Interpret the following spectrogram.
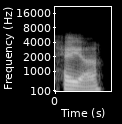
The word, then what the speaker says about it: Heya: also say my real name is Heya, and it's pronounced Heya, like the Outcast song. But you don't have to drag out the hey part.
